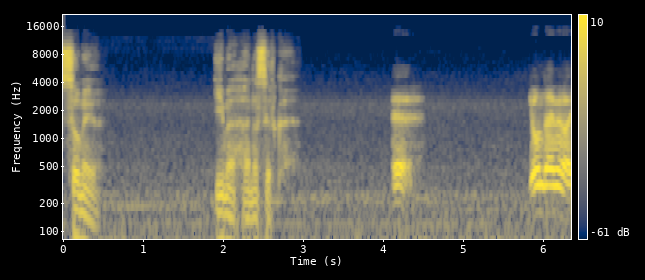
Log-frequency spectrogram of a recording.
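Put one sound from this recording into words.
A man speaks calmly and in a low voice, close by.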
